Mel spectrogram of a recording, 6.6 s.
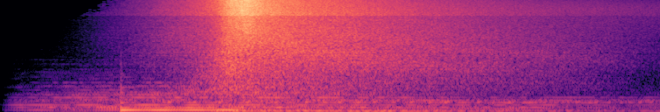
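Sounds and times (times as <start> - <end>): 
transition sound: 1.2 - 6.5.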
